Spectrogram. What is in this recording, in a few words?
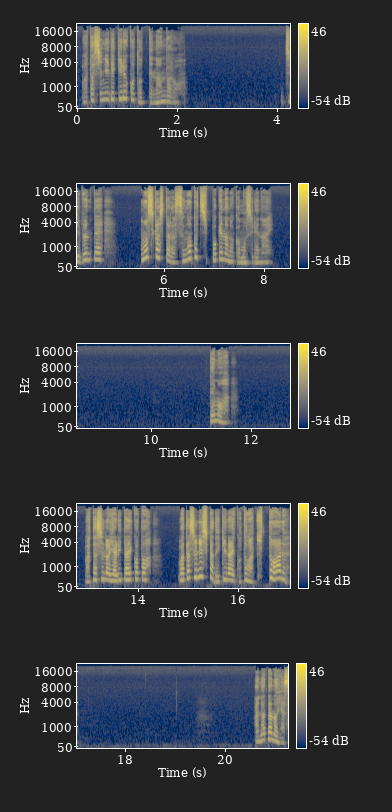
narration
